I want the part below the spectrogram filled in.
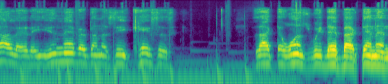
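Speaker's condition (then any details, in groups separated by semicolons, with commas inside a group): ALS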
